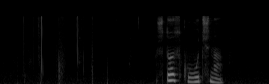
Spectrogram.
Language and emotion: Russian, sad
